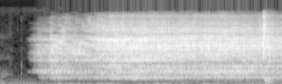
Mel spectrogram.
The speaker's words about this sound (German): Jetzt war so ein komisches Geräusch. Hörst du's? Ja. Wie und was genau passiert da? Wie, was genau passiert da? Das ist einfach der Waschgang. Ja, es funktioniert alles und es macht aber einfach das Geräusch, oder wie?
